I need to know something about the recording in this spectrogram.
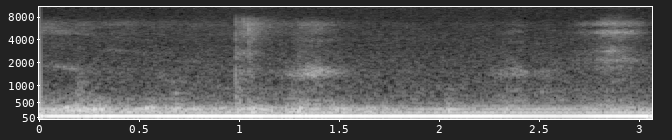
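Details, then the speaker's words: Kimball Syntha Swinger 1000 organ (1970s, service tag 1976) with built-in Leslie rotating speaker set to fast: steady low hum with a soft churning, washing-machine-like whir, the normal sound of the spinning tremolo speaker. "okay so the organ is on and you can probably hear some strange washing machine noise and that is actually the tremolo speaker it's on fast right now"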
